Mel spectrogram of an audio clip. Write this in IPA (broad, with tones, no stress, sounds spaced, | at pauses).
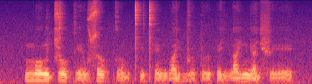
m oː˧ ŋ t͡ɕ oː˥˨ k eː˩˧ w s ɤː˥˨ p̚ k ɤː˩ m t̪ʰ i˧˥ t̪ʰ e˩˧ n b a˧˥ j b ɯː˩˧ p ɯː˩ ʔ e˩˧ j n a˧˥ j ɲ a˧˩ j f eː˧˥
